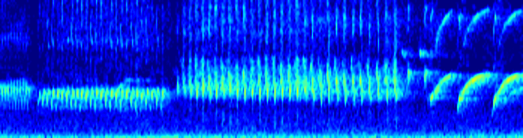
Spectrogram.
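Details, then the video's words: Canary with a long rolling song for other birds to imitate: a steady vibrating roll, a second faster and louder pulsed roll, then a few sharp rising swoops. "Kenari gacor cocok buat pancingan atau masteran burung"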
